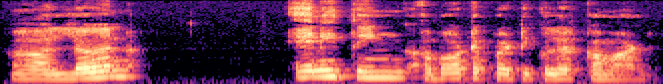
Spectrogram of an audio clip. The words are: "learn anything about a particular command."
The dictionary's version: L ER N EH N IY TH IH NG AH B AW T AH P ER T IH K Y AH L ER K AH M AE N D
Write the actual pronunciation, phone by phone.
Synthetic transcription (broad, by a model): L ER N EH N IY T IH NG AH B AW T AH P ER T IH K Y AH L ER K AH M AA N D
